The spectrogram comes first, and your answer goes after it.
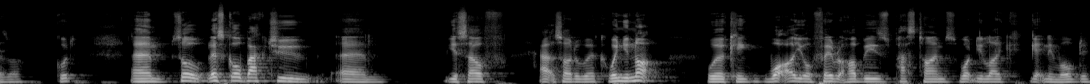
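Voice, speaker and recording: Fairly even intonation and a moderate pace mark a man's unremarkable speaking voice at a medium pitch. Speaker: podcast host and boxing coach. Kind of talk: podcast host talk.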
